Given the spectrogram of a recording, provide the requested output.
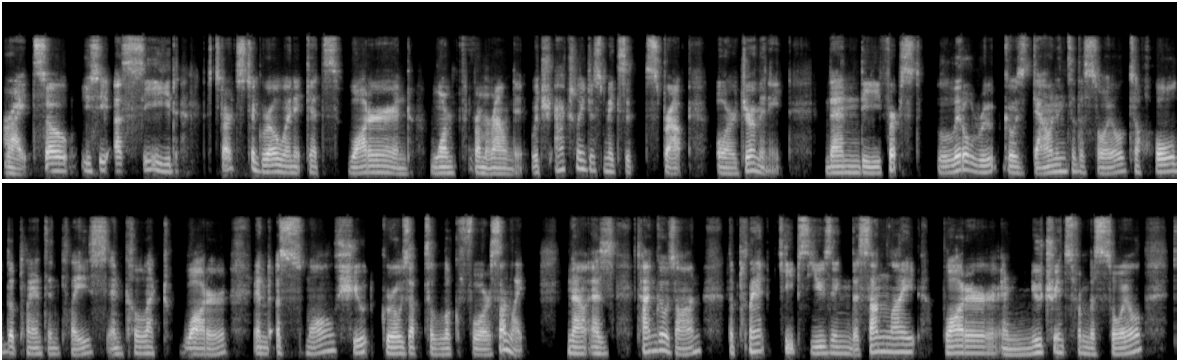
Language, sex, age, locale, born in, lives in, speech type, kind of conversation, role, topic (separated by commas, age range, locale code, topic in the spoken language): English, male, 25-29, en-US, United States, United States, read, expert-assistant, expert, How does a seed develop into a plant?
